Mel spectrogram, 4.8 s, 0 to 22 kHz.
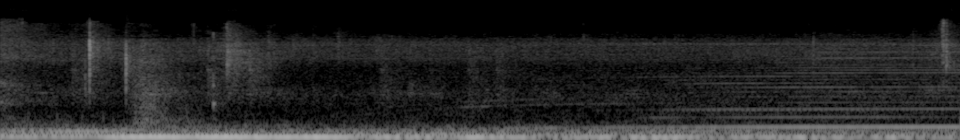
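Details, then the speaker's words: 2017 Chevy Malibu with Diode Dynamics LED headlights, whose built-in cooling fans hum whenever lights are on: low, soft steady hum under background rumble; normal fan noise, not loud, nothing to worry about. "The Diode Dynamics lights have got built-in fans on them to help cool them, and by helping cool them, it makes them last longer. So whenever the lights are on, you're actually going to hear a little bit of a hum."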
